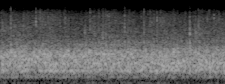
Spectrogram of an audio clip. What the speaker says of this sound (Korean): 한 번 더 박수를 보내겠습니다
